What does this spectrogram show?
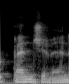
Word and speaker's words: Benjamin: called presence of mind now benjamin or benjamin it's okay if you say his name the american style walter benjamin's statement was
